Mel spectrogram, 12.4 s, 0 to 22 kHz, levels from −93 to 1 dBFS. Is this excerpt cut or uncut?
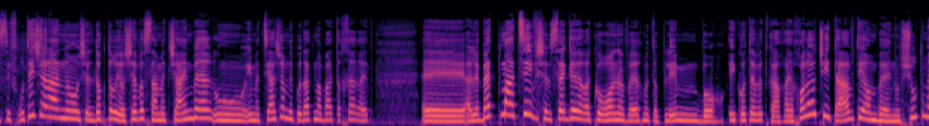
uncut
